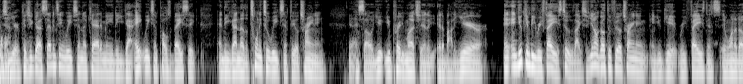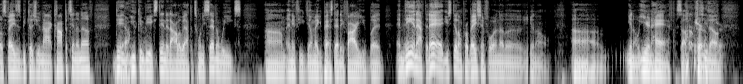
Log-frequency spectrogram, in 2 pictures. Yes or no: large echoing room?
no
